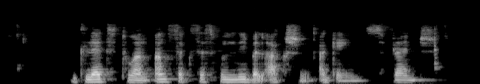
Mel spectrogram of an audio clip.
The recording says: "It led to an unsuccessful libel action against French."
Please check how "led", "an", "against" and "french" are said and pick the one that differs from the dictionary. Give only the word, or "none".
none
